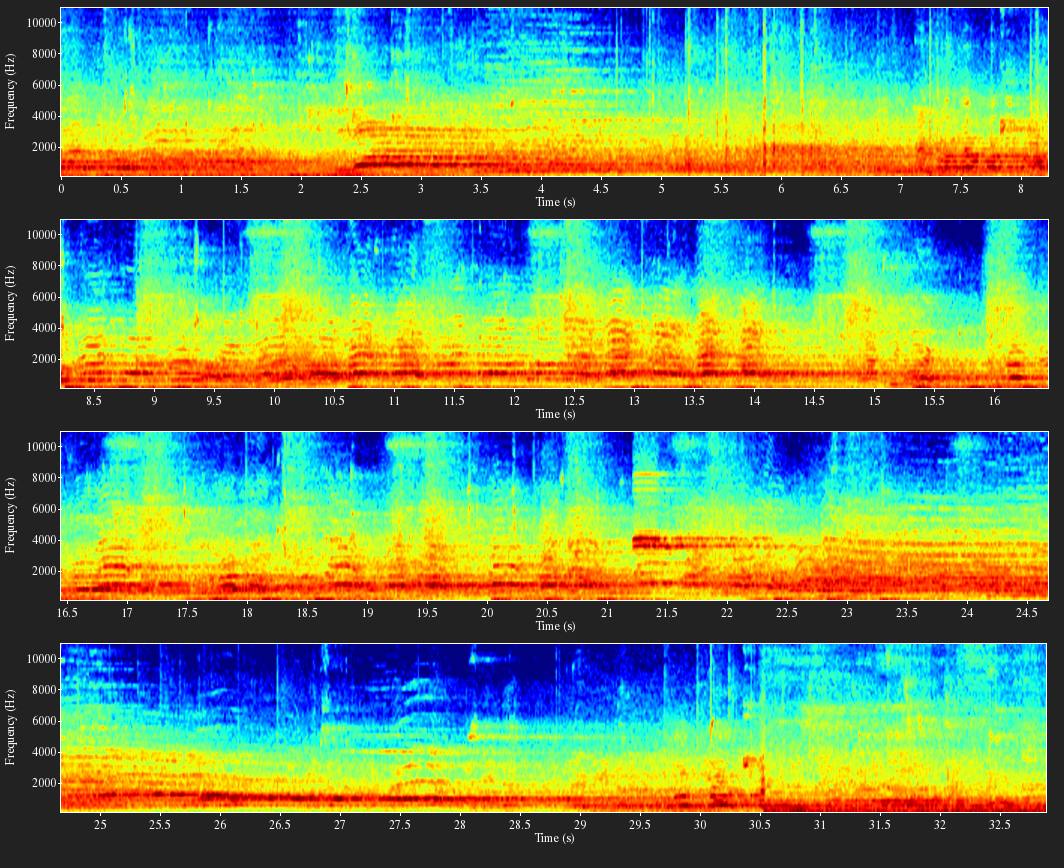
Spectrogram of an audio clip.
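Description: Live basketball game sound on a hardwood court: the ball bouncing, short squeaks and players' voices. Repeated stretches of low rumble run through the middle.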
